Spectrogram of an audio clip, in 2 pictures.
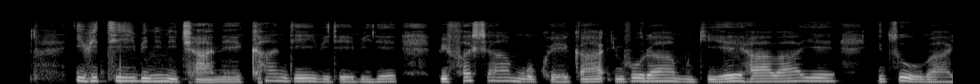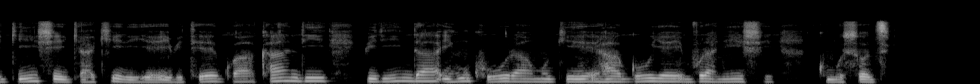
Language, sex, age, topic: Rundi, male, 18-24, education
